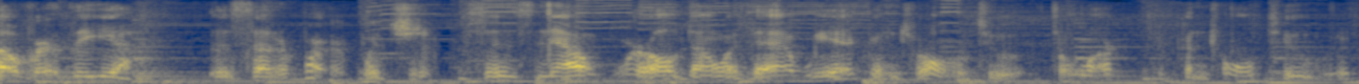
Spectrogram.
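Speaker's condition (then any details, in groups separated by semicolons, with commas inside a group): Cerebellar ataxia from brain tumour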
